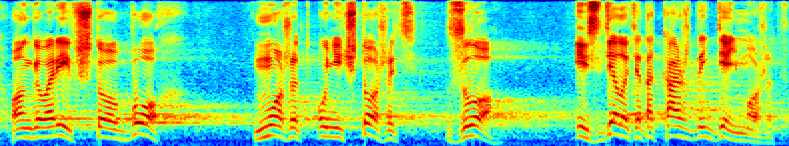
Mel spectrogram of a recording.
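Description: A man preaching a sermon in a measured, solemn way with long pauses, as an Orthodox preacher in a large church. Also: mid-range voice. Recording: long hall reverb.

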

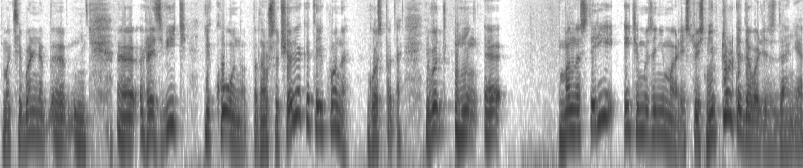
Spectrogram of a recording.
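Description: Gravelly, hesitant lecturer. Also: male voice, medium pitch, warm tone. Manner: hesitant, many filler sounds. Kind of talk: unscripted lecture.

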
